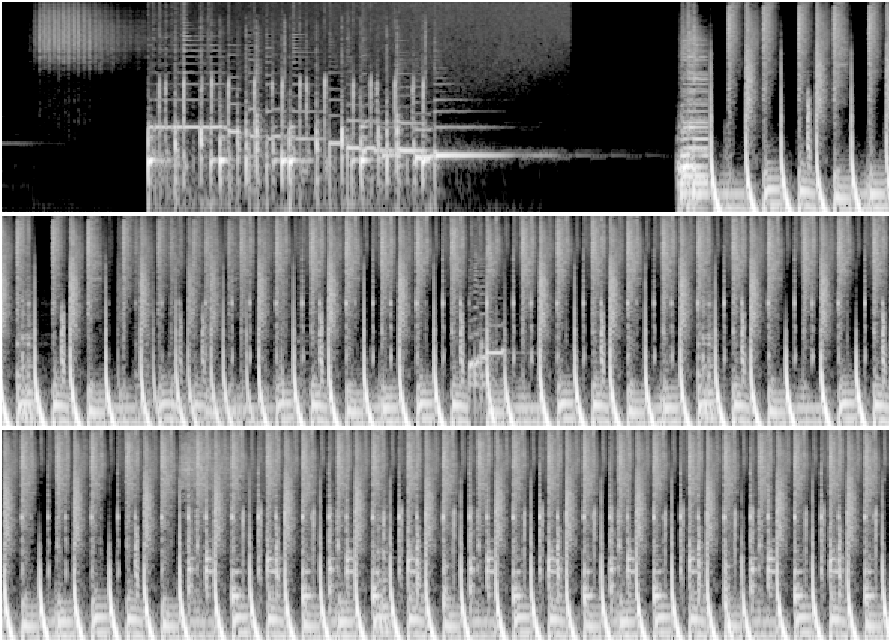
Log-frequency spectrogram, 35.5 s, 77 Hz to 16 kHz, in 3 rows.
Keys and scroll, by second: 0.6 space, 5.6 c, 17.6 ctrl+Home, 18.9 c, 27.9 ctrl+Page_Down, 28.5 Down, 29.1 Right, 33.1 ctrl+g.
